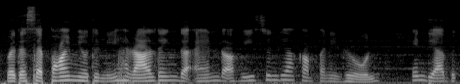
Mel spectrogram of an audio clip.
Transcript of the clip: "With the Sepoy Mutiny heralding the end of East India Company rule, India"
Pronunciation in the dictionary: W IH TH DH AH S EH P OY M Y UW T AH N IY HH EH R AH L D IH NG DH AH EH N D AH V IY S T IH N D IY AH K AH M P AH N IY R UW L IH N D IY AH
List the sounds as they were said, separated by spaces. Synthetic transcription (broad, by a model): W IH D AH S EH P OY M Y UW T AH N IY HH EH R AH L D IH NG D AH EH N D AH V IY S IH N D IY AH K AH M P AH N IY R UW L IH N D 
